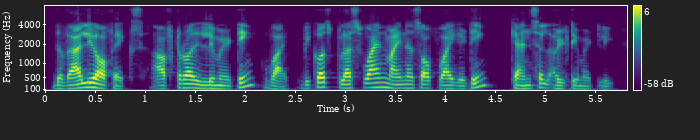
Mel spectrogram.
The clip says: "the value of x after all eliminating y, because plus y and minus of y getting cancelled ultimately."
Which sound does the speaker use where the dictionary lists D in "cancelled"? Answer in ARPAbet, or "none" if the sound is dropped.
none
